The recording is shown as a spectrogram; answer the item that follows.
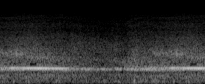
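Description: Outro logo sound effect: a hissing whoosh with a single held tone under it, swelling twice.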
